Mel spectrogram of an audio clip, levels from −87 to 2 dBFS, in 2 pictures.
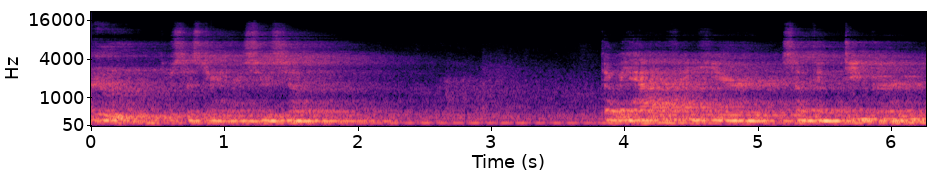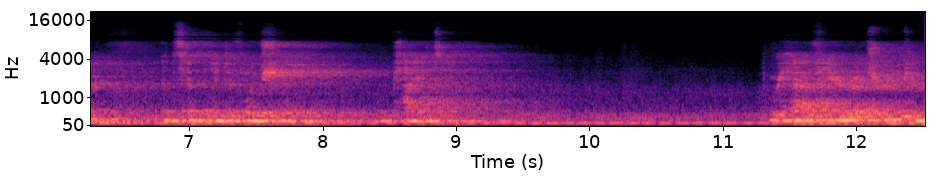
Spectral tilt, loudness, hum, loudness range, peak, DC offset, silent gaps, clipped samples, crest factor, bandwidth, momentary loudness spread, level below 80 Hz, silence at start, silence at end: -6.5 dB/octave; -20 LUFS; none; 7 LU; -4 dBFS; under 0.1%; none; under 0.1%; 16 dB; 11.5 kHz; 18 LU; -66 dBFS; 0 s; 0 s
